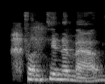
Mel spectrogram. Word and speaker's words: trontinemab: It's pronounced Fonten. Trontinemab.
